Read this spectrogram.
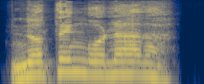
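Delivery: Harry shouting. A narrator's reading. Harry denying he has the prophecy, shouted. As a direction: call it out in defiance. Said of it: "gritó Harry".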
